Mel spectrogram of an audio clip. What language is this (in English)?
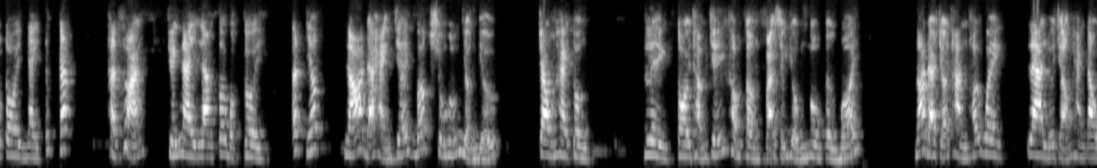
Vietnamese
